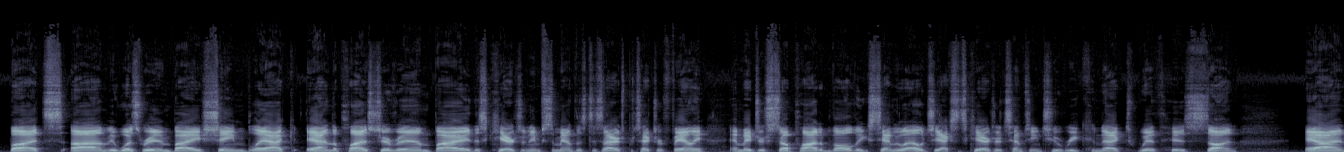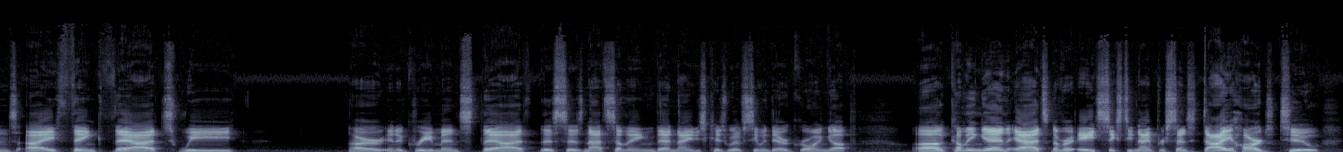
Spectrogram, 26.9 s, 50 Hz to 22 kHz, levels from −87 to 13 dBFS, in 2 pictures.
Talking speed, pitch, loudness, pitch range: 160 wpm, 115 Hz, -22 LUFS, 105-130 Hz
